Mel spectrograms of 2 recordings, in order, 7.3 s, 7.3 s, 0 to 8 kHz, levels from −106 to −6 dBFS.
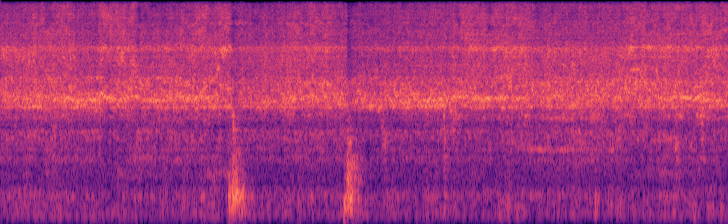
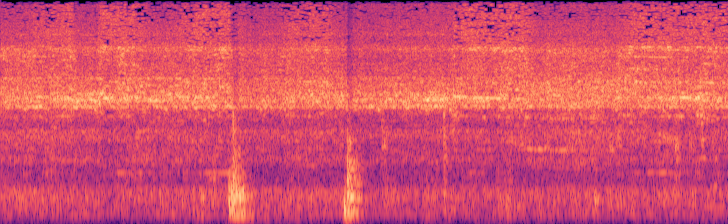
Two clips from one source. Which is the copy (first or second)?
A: first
